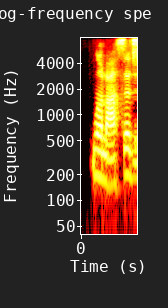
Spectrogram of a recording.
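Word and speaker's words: Lughnasadh: I will say though that so Lammas, I think a lot of people say Lammas instead of Lunasa just because it's easier to pronounce. Because Yeah. – again, it's a Celtic word, so you see it the way it's spelled, you're like, I'm not even gonna try that.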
